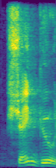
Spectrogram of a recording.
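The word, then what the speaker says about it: Şengün: Sengun is how you pronounce it.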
